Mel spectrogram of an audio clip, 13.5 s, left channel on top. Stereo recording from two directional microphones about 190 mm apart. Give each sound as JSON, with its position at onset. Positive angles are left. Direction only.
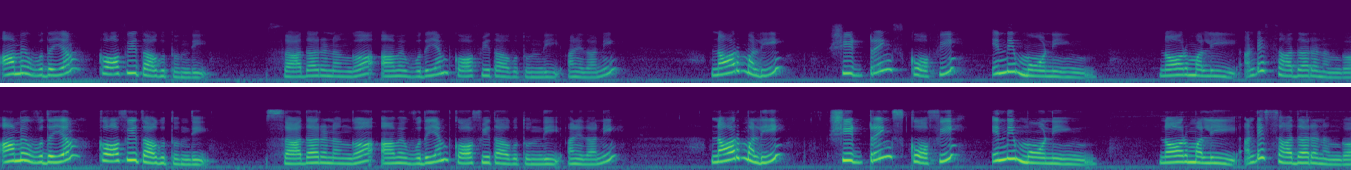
{"t": 0.0, "sound": "a woman's voice", "side_deg": -30}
